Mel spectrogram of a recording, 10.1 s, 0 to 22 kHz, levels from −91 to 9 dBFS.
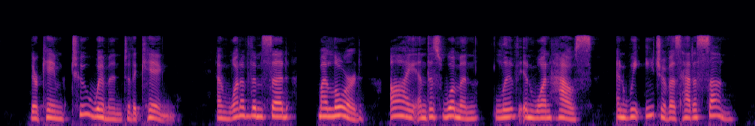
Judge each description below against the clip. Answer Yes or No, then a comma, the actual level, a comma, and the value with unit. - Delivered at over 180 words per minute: Yes, average, 190 wpm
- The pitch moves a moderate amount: Yes, average, 3.8 semitones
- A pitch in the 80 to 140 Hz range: No, high, 195 Hz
